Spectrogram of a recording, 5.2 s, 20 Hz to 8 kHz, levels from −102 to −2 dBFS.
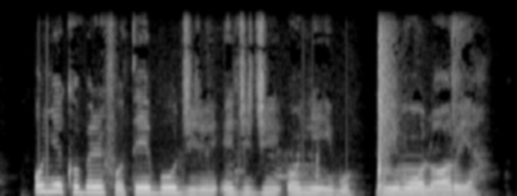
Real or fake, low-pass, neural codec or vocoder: real; 7.2 kHz; none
